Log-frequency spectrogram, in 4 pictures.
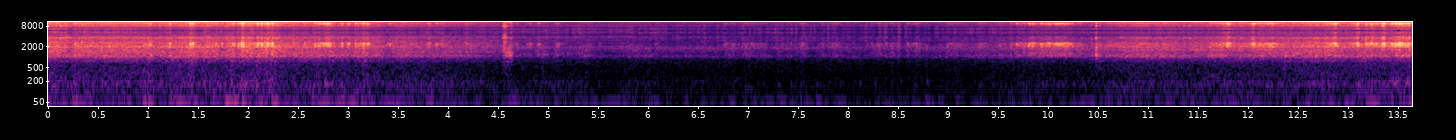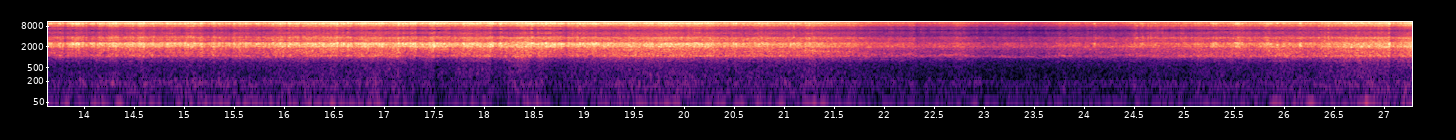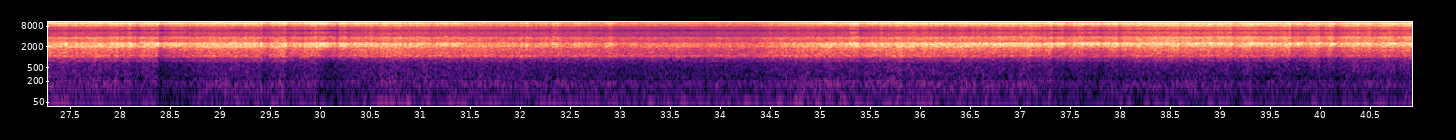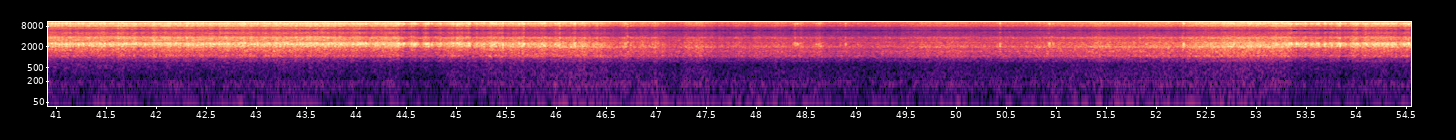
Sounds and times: Vehicle: 0:00.0 - 0:54.5.

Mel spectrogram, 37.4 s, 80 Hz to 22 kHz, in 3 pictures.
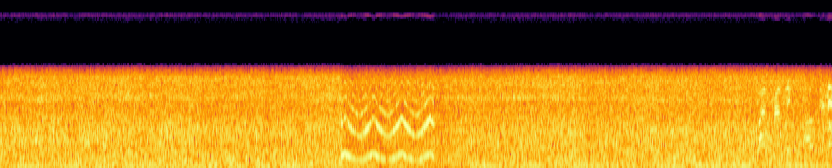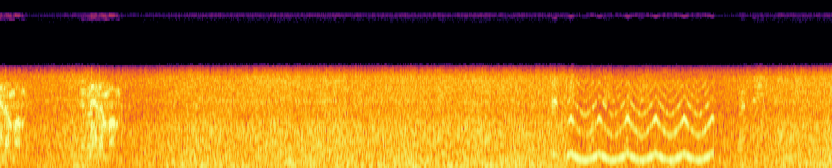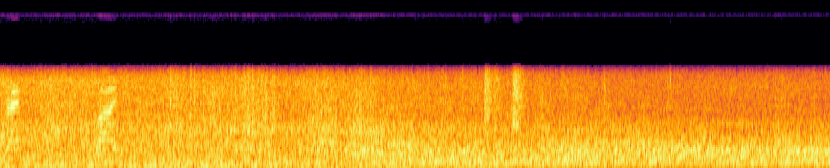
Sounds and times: Speech: 0:11.4 - 0:12.9, 0:13.6 - 0:14.4, 0:23.6 - 0:24.0, 0:25.0 - 0:25.3, 0:26.4 - 0:26.8.

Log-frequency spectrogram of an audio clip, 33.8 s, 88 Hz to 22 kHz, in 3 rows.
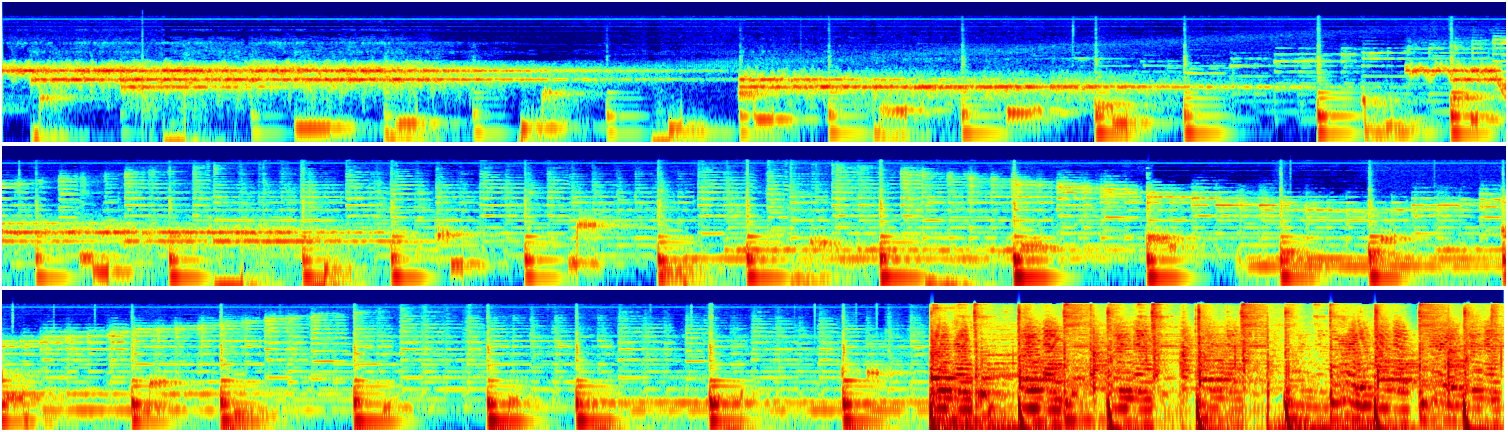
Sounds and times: Sonar: 0:00.0 - 0:09.2, 0:10.5 - 0:14.8
Music: 0:00.0 - 0:33.8.

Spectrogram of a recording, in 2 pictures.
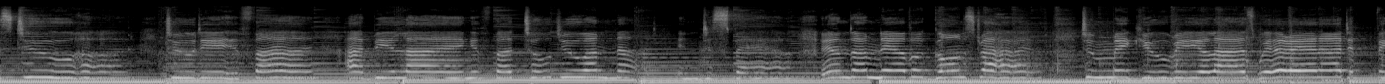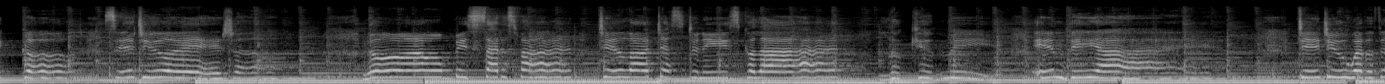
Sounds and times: Music: 0:00.0 - 0:27.7.

